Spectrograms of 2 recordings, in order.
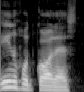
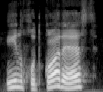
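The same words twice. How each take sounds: First: The pitch falls at the end like a statement. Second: The pitch rises at the end like a question. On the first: It states that this is a pen. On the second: It asks whether this is a pen.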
